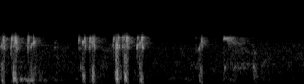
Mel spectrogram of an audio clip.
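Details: Green-headed tanager singing: short, sharp, chirpy notes in tight clusters of two to four, repeated roughly once a second with brief quiet gaps between bursts.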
